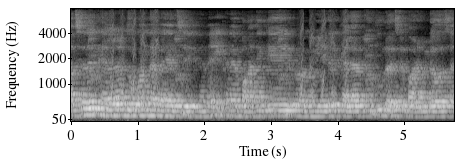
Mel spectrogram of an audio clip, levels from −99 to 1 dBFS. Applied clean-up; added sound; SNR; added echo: neural separator model SepFormer DNS4.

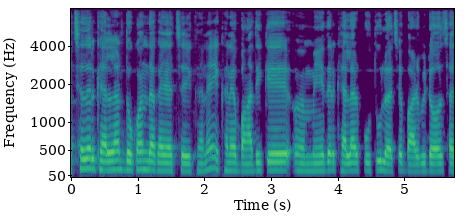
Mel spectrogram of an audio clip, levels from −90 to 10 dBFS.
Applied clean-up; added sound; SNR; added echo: none; none; none; none.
